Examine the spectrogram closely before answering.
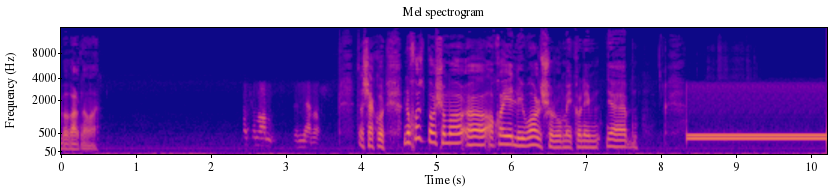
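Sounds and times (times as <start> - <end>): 
speech: 0.0 - 0.6, 2.6 - 8.4
telephone dial tone on a radio programme's phone line: 8.4 - 10.1
telephone line noise: 8.4 - 10.1.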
